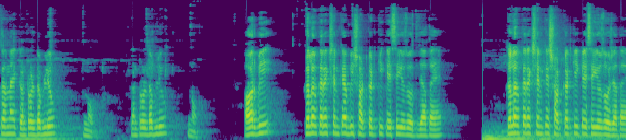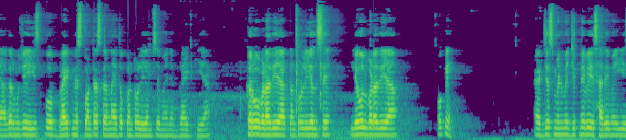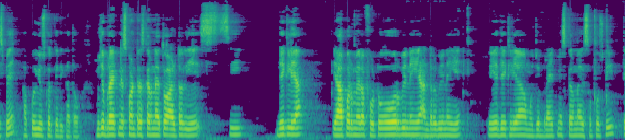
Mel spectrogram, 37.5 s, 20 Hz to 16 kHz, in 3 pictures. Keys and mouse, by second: 1.5 Return, 2.5 ctrl+w, 3.3 Right, 3.7 Return, 5.8 click, 7.7 Escape, 8.2 click, 9.6 click, 15.3 ctrl+m, 16.2 click, 17.3 Return, 17.3 KP_Enter, 19.8 click, 21.1 click, 22.7 click, 23.4 Return, 28.7 alt+i, 28.9 alt+a, 29.1 alt+c, 32.0 ctrl+space, 32.0 click, 34.1 ctrl+space, 36.9 KP_1, 37.1 KP_0.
